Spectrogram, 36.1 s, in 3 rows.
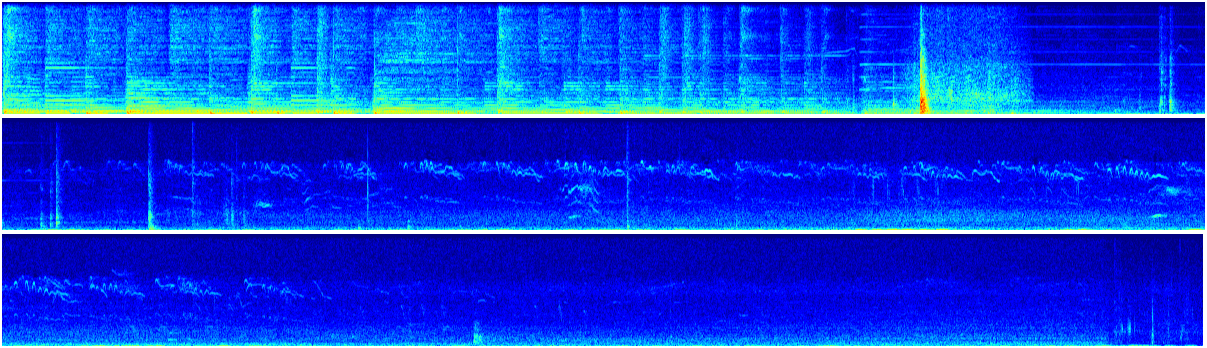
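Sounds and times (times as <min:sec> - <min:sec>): birds chirping: 0:00.0 - 0:35.8
faint low hum: 0:07.6 - 0:36.0.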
